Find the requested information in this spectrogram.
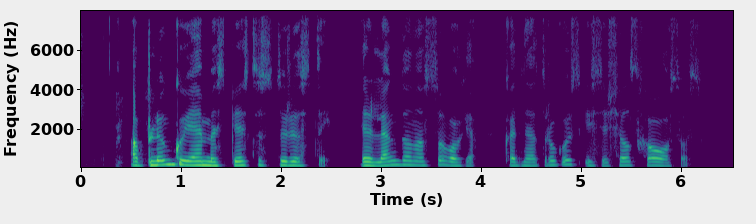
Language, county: Lithuanian, Kaunas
